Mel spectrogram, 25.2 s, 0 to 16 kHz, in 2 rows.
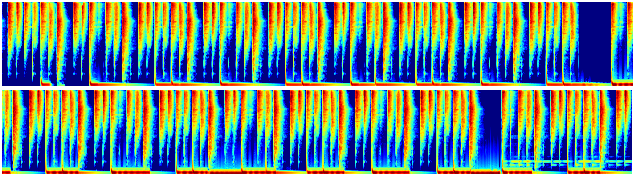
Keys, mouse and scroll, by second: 0.9 click, 3.9-7.4 drag, 7.4-9.1 drag, 11.1 middle click, 12.0 click, 15.5 click.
